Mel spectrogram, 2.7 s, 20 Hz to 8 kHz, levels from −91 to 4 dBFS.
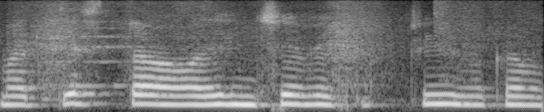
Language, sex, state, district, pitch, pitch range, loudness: Telugu, female, Andhra Pradesh, Krishna, 230 Hz, 225-245 Hz, -13 LUFS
